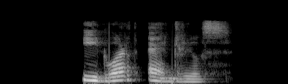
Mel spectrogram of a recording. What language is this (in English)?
Italian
